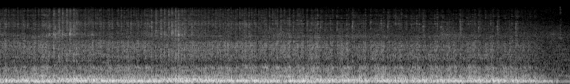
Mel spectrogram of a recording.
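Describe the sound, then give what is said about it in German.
A Harley-Davidson motorcycle knucklehead engine (made 1936 to 1947) runs steadily at idle at the Harley-Davidson Museum, a loud, low, uneven chugging rumble with a throbbing, loping beat that holds throughout and eases slightly at the end. No one speaks. “Made from 1936 to 1947, this is the knucklehead engine.”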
